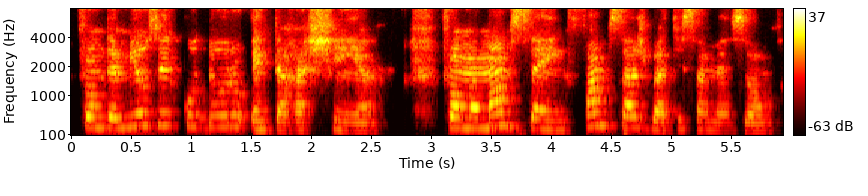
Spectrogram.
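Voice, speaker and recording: A woman's voice: a little high, normal speed, pushed and bright. A woman reading her own poem aloud in an earnest recitation. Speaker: student poet. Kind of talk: poetry reading. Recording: distant mic.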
